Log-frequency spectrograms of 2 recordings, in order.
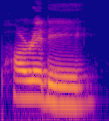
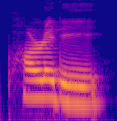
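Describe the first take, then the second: First: The T is a soft flap like D. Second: The T is a soft flap like D.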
